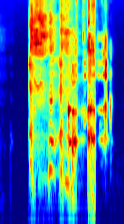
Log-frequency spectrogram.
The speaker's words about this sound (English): My COVID cough is still around, so I apologize. I'm sorry.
